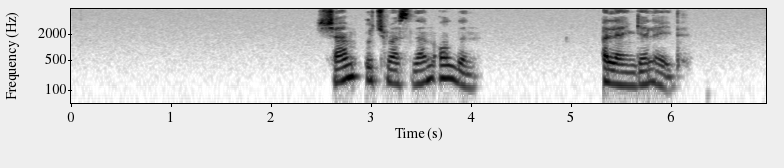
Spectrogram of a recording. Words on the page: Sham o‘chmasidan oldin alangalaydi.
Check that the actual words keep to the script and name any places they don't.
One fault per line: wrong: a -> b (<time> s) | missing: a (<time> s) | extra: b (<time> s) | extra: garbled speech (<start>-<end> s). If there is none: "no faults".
no faults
